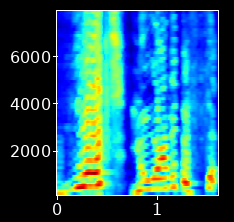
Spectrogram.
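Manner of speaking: loud, high-pitched incredulous outburst; outraged disbelief. Real, not acted. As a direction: burst out in real disbelief. Outraged reaction to the story.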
